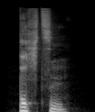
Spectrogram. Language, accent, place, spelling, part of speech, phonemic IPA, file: German, Germany, Berlin, ächzen, verb, /ˈɛçt͡sən/, De-ächzen.ogg
- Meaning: 1. to groan 2. to creak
